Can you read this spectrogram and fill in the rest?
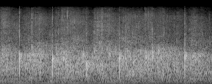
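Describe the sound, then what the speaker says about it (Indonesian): An audience at an official ceremony applauds, a steady mass of clapping at moderate loudness running the full length, with a faint voice underneath. "Ya kita tepuk tangan"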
